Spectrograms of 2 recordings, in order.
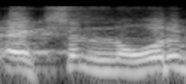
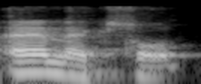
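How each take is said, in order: First: It is said as 'ex nor'. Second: It is said as 'en ex-or'. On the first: "बहुत सारे इसको एक्स नोर भी कहते हैं" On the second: "एन एक्सोर बोलते हैं इसको अधिकतर"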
